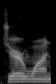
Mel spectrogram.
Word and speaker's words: Jer'Juan: It might look like Guan, but it's pronounced Jer'Juan Newton, and he's the all-time leader in receptions and receiving yards at the University of Toledo.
